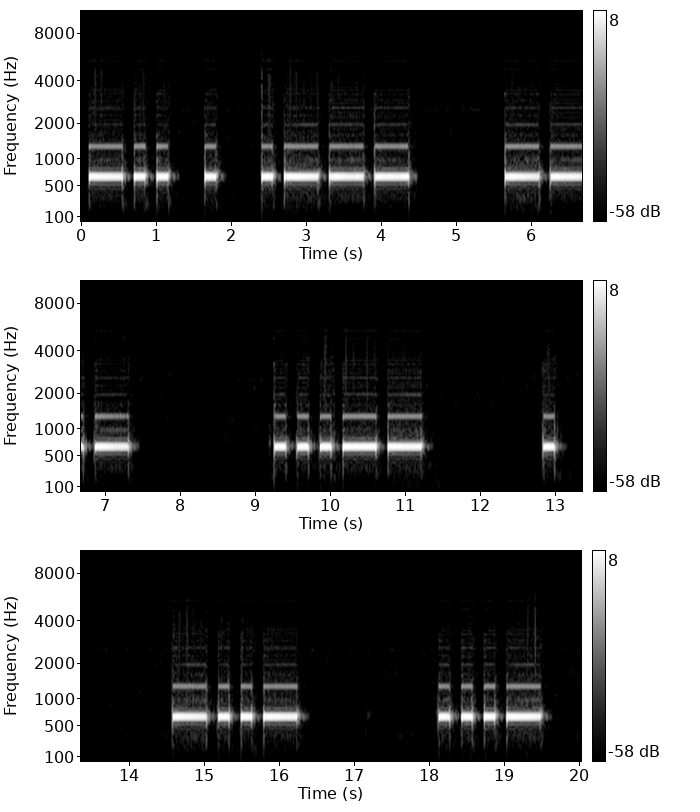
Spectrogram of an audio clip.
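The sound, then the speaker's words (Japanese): Morse code (CW) sent as a steady, mid-pitched beeping tone, spelling out a Japanese amateur radio callsign beginning with J, from a station contacted in CW this year, with quick dots and longer dashes grouped into several bursts separated by short pauses, clear and alone with no voices. “CW で更新した曲です。皆さん将来、お相手してもらえるかもしれない曲です。”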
